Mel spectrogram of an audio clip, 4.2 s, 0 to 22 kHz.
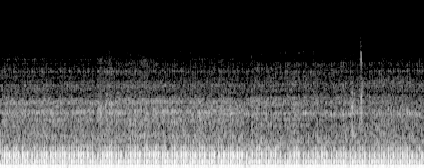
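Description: Honda CBR1000RR's inline-four engine running steadily at low revs, its pitch holding level with no revving.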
